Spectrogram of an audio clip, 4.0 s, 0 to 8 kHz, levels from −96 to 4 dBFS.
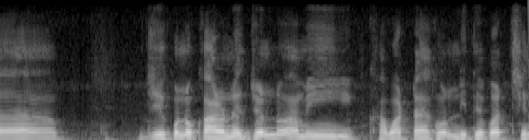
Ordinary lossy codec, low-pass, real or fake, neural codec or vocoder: none; none; real; none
